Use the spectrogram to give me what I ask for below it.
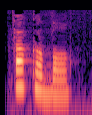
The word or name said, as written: fuckable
